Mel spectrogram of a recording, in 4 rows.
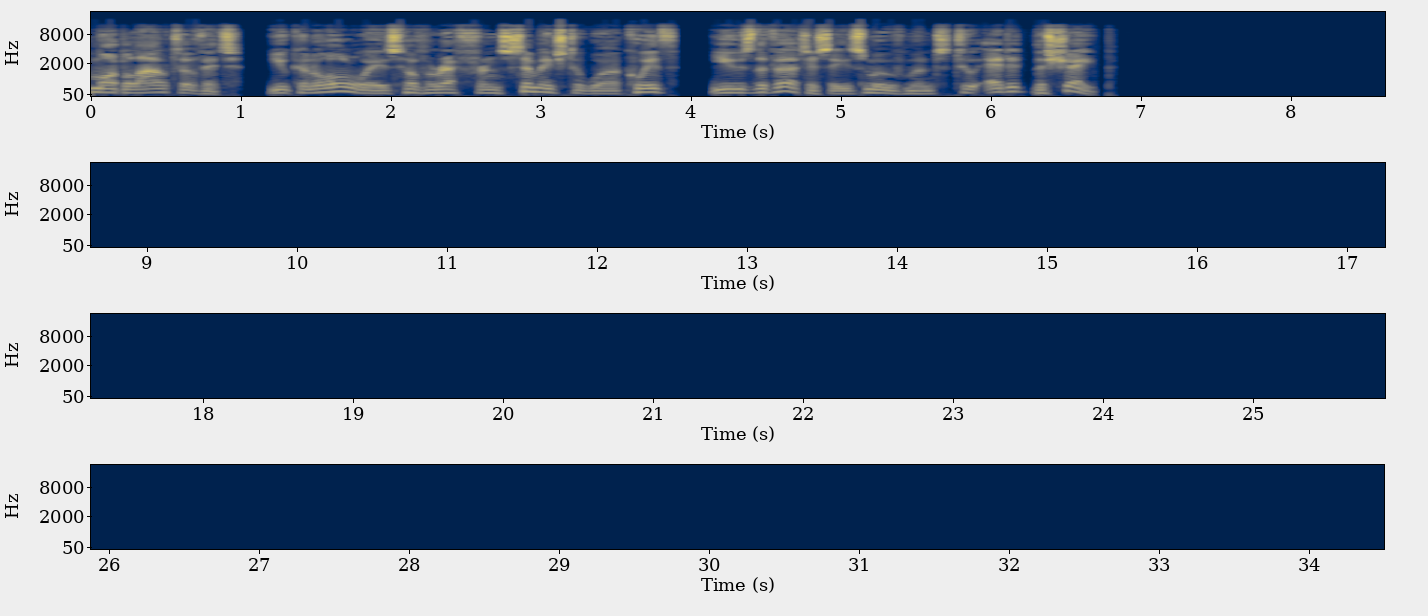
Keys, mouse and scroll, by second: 1.0-1.7 middle drag, 2.8 shift+middle drag, 3.3 s, 5.3-6.5 middle drag, 6.8 Tab, 7.7 click, 8.4 click, 8.7 middle click, 11.1 g, 13.2 scroll up 1, 13.2 middle click, 13.7 shift+middle click, 15.9 middle click, 16.6 e, 20.1 e, 23.7 e, 25.4 s, 27.4 e, 31.4 e, 33.2 s.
